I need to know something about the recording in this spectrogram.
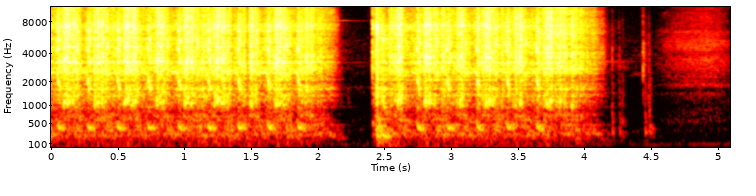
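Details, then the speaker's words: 50cc Ice Bear Chinese scooter trike, no-start with a suspected vacuum leak, spark confirmed: harsh metallic chattering in quick pulses, about two a second, on each crank; starter one-way clutch gears suspected going bad, cause unconfirmed. "so we get spark sounds like we got some spray gears going bad on the starter they're little one-way clutches"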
